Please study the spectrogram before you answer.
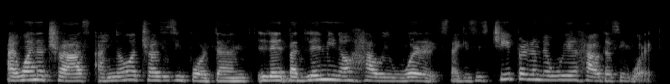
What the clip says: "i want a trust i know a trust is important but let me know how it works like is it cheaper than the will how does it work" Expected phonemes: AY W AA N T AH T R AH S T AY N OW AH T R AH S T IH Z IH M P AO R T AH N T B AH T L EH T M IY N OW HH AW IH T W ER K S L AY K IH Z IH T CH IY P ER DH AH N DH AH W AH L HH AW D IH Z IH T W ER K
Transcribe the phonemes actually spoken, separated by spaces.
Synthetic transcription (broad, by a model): AY W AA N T AH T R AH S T AY N OW AH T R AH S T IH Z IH M P AO R T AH N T B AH T L EH T M IY N OW HH AW IH T W ER K S L AY K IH S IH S CH IY P ER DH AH N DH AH W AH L HH AW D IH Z IH T W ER K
